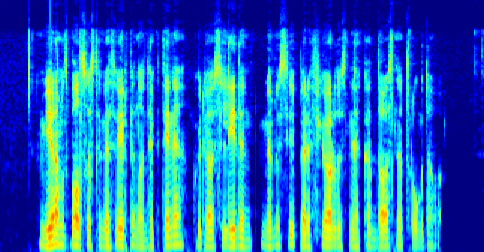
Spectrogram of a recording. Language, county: Lithuanian, Telšiai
